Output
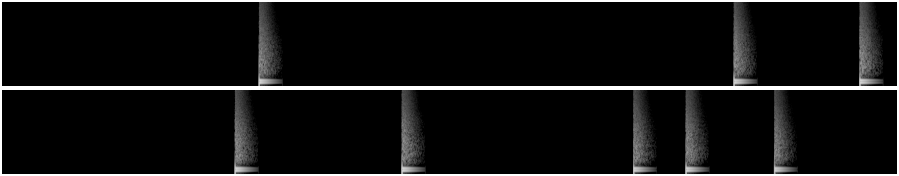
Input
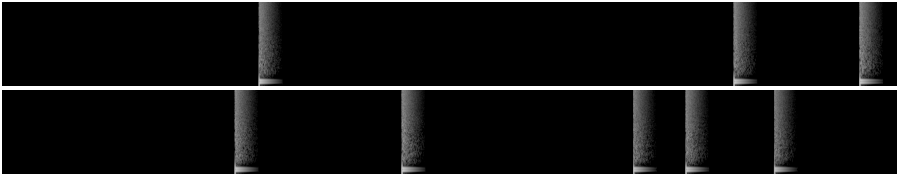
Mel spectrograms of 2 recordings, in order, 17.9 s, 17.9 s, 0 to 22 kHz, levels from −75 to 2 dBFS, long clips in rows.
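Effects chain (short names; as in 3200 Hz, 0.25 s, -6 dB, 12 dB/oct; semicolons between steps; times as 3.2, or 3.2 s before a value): LPF 1400 Hz 6 dB/oct; in parallel at +2.5 dB: limiter -14 dBFS, peak gain reduction 8 dB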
